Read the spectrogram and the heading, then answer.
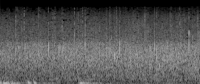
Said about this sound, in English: Thank you. All right. Okay, then. Needs a round of applause, no doubt.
